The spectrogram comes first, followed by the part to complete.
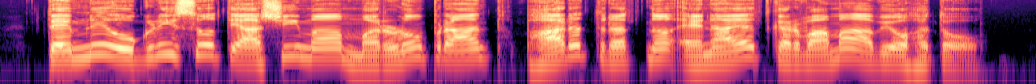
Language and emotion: Gujarati, neutral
